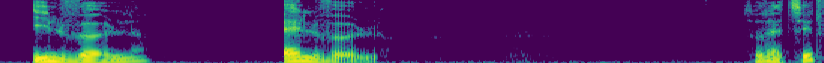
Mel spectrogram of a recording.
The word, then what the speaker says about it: veulent: And the last one, here, EU, and then ENT, classic ending, but then you don't pronounce it, so you get veulent.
